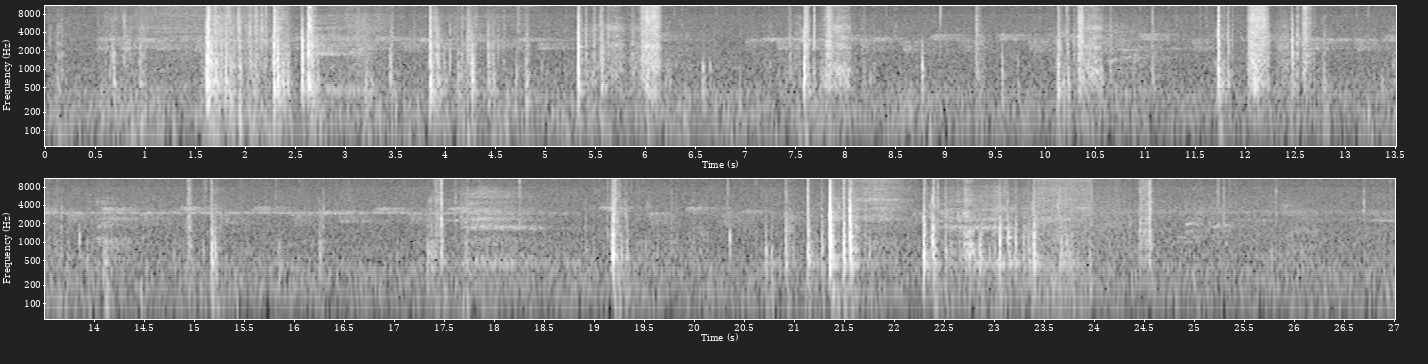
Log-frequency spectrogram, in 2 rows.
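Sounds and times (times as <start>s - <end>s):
rustles and clicks of handling: 0.0s - 25.9s.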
